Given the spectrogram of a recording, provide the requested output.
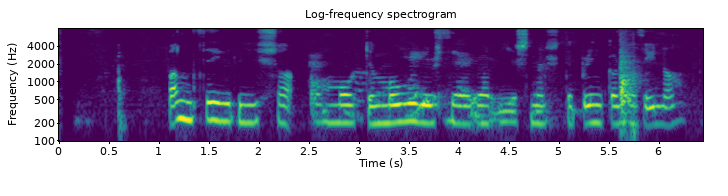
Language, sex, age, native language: Icelandic, female, 60-69, Icelandic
